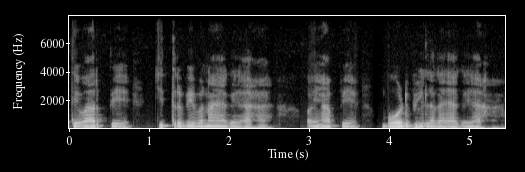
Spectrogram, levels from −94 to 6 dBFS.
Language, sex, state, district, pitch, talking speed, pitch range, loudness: Hindi, male, Jharkhand, Palamu, 100 Hz, 155 wpm, 95-110 Hz, -21 LUFS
